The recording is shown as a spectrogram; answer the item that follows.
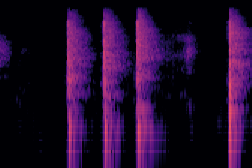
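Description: Gloved fingers tapping on the top of a closed corrugated cardboard box: three quick taps about a third of a second apart, then a fourth near the end.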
